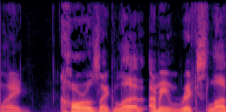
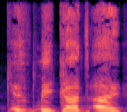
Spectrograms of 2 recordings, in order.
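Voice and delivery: movie quote impression; 12 semitones higher, 7 dB louder, slower than usual. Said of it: "that guy".

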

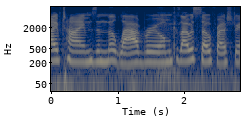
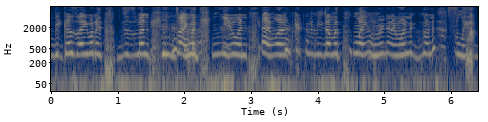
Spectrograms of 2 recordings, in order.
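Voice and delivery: high, gasping mock crying; hyperventilating; 6 semitones higher than usual. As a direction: act out sobbing between gulps of air. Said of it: "through the hyperventilating thing where I'm like".

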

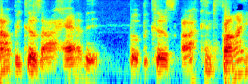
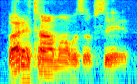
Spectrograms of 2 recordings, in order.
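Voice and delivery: normal talking voice

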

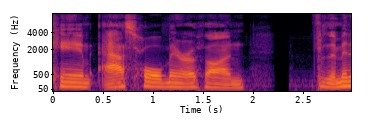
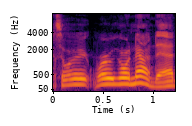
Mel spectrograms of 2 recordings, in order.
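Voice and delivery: put-on kid asking; 7 semitones higher, 4 dB louder than usual. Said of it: "And Trent's like".

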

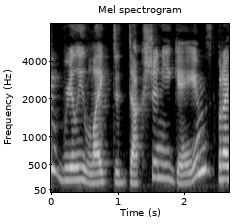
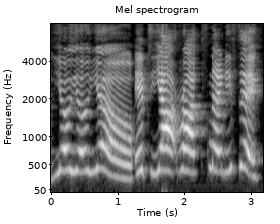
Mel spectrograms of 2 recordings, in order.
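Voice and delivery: imitating a hyped influencer, slow, high and loud; 8 semitones higher, 7 dB louder than usual. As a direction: call out a drawn-out streamer intro. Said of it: "the quote-unquote influencer accent".

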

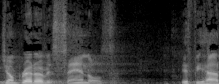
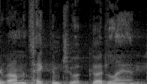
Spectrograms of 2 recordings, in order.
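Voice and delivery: ordinary talk, nothing marked

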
